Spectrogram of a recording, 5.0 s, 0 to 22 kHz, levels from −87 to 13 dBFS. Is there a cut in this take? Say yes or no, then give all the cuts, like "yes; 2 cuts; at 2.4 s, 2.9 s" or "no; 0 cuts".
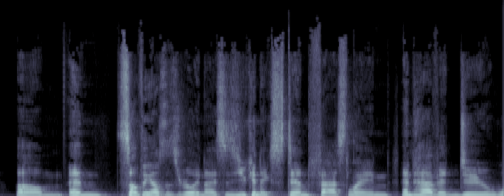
yes; 2 cuts; at 1.1 s, 4.0 s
